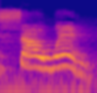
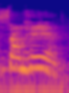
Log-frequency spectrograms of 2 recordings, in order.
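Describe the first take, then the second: First: The word does not begin with 'Sam'. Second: The word begins with a clear 'Sam' sound. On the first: The speaker calls it right. "the right pronunciation is Samhain" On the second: The speaker calls it wrong. "how they were pronouncing it wrong. They kept saying Samhain"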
